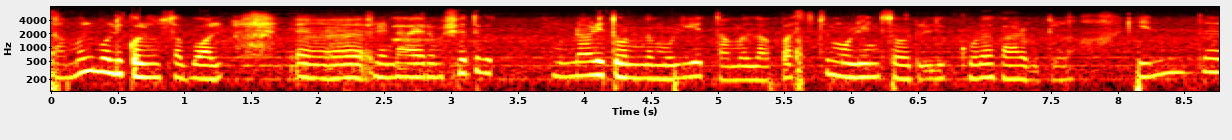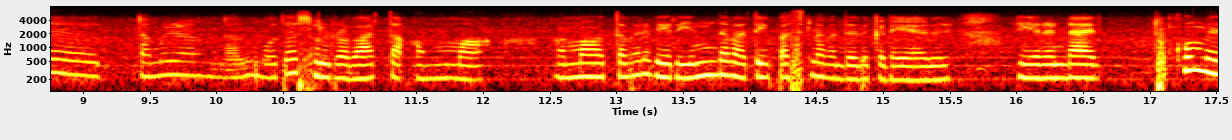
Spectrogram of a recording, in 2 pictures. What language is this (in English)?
Tamil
